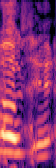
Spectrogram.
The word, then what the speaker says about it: Ocean: I'm Ocean. I remember my friend that I grew up with, he used to always call me Ocean.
